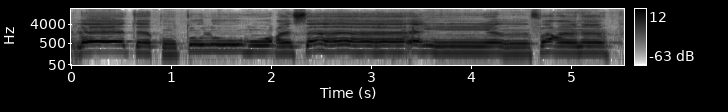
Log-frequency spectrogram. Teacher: Cara membaca lu ini dengan mad tabi'i waw, dibaca dengan panjang 2 harokat.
